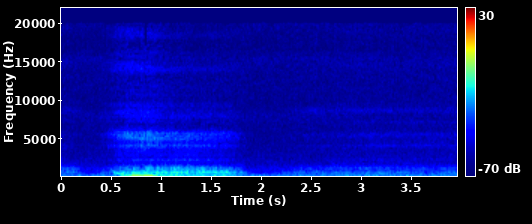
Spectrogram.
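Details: 43-year-old man, 85 kg, 165 cm, real-life snoring with sleep apnea: a single loud, rattling snore on inhaling, then a couple of seconds of near silence, a breathing pause.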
